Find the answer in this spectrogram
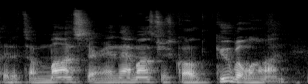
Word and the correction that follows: Gubila: Let me make sure I'm pronouncing that right. Oh, Gubila. Gubila. G-U-B-I-L-A.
